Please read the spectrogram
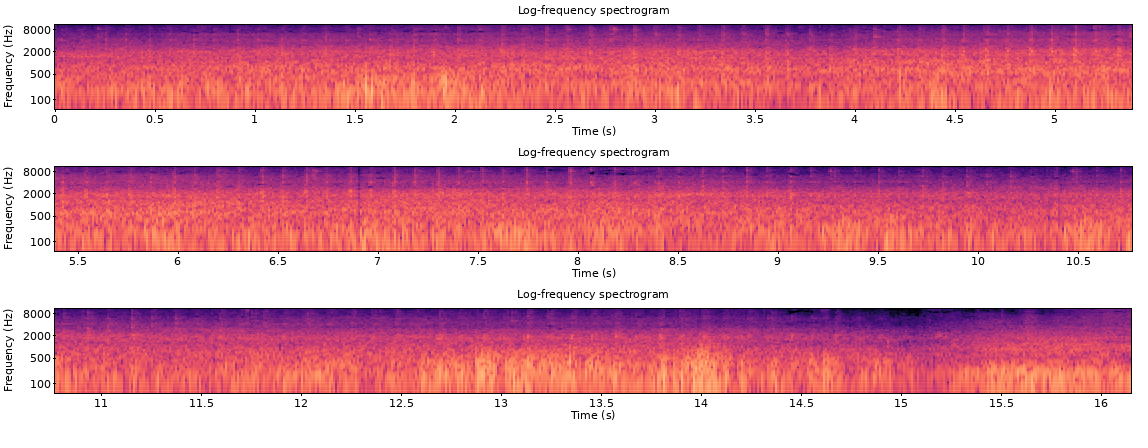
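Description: Road traffic passing on a street: a steady rumble of vehicles, growing louder near the end as something passes close.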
